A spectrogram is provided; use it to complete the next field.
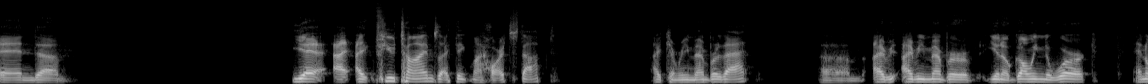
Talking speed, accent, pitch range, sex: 145 wpm, American, 110-140 Hz, male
